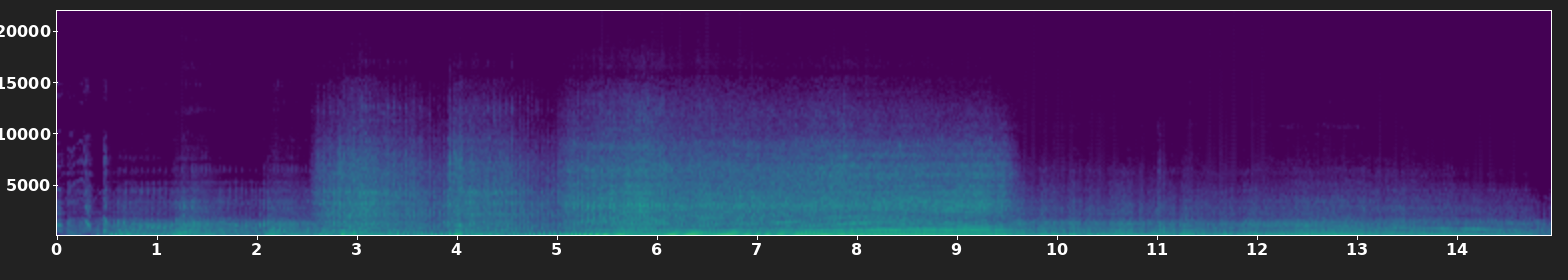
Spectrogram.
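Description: A BMW R1300GS motorcycle with an aftermarket QD exhaust revs hard and close with a deep, throaty note, climbing and falling through several blips before settling into a rumbling idle.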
